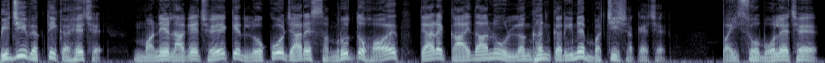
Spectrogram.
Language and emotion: Gujarati, disgusted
